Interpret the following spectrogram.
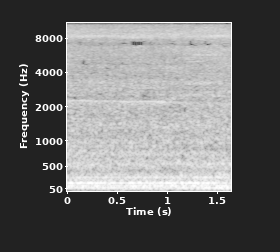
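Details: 2003 Chevy Silverado 1500 with a no-crank fault, started by bypassing the starter relay with a jumper to pin 87; deep, steady V8 idle with an even beat and no misses or knocks; normal idle.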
